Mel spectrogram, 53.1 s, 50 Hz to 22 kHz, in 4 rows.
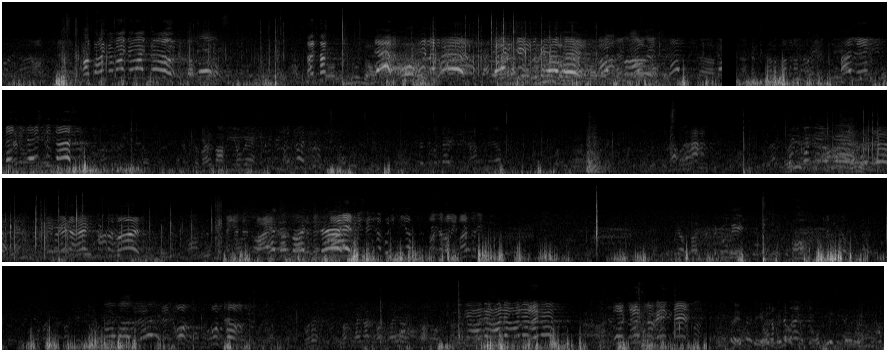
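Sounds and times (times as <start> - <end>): voices calling and shouting: 0.0 - 53.0
footballers shouting: 1.2 - 3.5, 4.4 - 10.4, 23.5 - 28.8, 29.4 - 33.7, 41.3 - 43.7, 45.2 - 50.4
short sharp thuds: 22.0 - 22.5.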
